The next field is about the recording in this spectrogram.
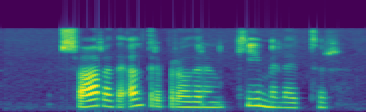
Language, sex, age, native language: Icelandic, female, 40-49, Icelandic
